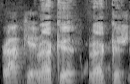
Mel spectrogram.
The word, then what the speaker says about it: Raki: Raka. You know what? I'll say it, and then in my head I'm like, no, you pronounced it wrong.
